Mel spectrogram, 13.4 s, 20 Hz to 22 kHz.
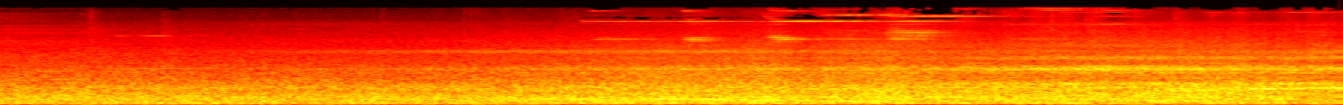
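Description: JR East E233-series electric commuter train moving off alongside the platform and picking up speed, with rolling rumble that slowly grows louder. High thin squealing tones come in midway, and motor whine tones appear near the end.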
